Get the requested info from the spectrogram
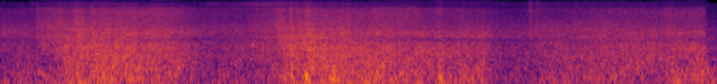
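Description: Sea waves washing onto the shore, the wash swelling and easing every couple of seconds, with wind buffeting the microphone.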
